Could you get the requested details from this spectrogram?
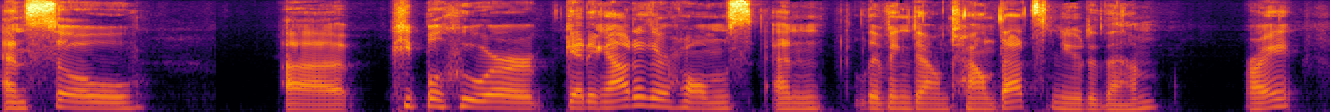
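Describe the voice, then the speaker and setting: A woman with a Canadian accent uses a normal speaking voice, ordinary pitch variation, a moderate pace and very even loudness, recorded with a dry, close sound with no echo over a quiet background. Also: fairly low pitch for a woman. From Metro Vancouver, Canada. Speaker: real estate consultant. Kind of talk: casual chat.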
